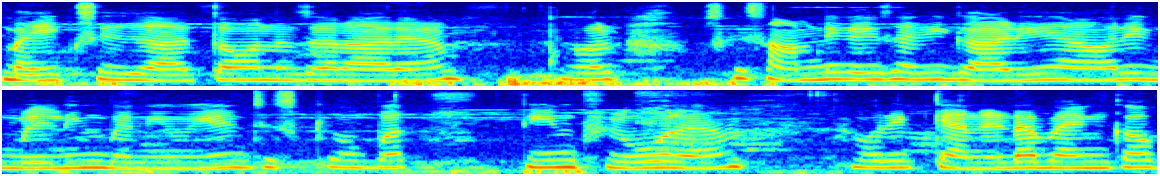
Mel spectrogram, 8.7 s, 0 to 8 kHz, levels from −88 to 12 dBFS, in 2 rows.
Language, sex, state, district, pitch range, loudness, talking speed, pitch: Hindi, female, Bihar, Jahanabad, 220-245 Hz, -17 LUFS, 220 wpm, 230 Hz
